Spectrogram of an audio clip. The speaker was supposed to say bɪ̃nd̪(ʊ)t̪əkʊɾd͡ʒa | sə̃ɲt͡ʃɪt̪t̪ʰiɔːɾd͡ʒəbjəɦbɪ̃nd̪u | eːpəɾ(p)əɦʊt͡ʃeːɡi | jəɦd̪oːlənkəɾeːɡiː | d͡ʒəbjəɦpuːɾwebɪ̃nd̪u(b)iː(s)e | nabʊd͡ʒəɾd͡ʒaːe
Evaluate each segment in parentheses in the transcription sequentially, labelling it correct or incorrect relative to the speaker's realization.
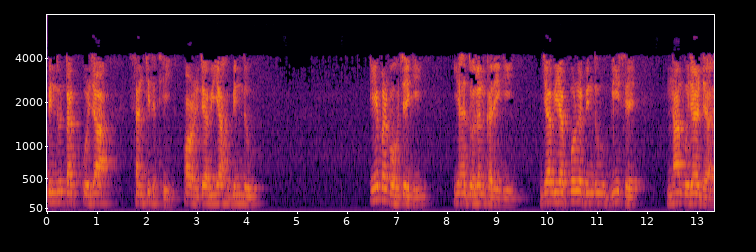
incorrect: u, correct, correct, correct

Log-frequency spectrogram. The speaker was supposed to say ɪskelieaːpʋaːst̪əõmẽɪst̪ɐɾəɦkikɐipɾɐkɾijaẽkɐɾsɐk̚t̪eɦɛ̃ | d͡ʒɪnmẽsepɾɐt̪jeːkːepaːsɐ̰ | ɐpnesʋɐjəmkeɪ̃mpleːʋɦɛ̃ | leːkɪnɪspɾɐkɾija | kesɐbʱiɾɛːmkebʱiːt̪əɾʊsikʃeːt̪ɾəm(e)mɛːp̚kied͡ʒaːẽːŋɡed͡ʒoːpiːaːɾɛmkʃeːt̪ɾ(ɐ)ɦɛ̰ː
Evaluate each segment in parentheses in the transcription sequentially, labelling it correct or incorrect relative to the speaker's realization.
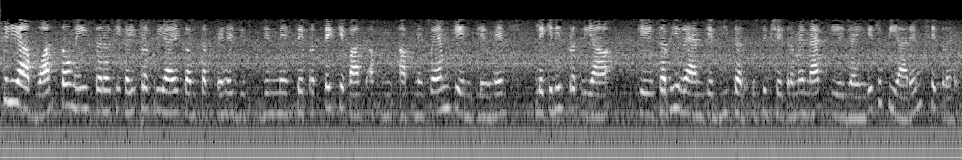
incorrect: ẽ, incorrect: ə

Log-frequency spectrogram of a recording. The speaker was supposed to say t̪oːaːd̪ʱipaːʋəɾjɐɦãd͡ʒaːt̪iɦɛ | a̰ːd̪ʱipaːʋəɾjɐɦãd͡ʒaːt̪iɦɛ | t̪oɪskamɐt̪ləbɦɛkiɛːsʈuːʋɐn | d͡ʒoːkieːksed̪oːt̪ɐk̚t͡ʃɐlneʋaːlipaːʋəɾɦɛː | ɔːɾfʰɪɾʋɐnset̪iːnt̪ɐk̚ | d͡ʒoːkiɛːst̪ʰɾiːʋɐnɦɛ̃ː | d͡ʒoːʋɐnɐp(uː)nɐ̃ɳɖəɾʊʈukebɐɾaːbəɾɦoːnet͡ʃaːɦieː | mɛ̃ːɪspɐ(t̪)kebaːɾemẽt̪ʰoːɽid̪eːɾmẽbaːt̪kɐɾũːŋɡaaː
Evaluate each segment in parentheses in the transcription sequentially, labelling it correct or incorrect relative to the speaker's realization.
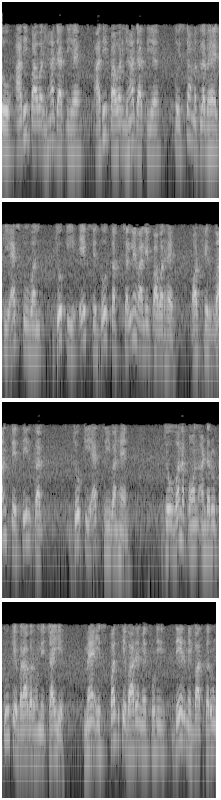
incorrect: ɔː, incorrect: d̪

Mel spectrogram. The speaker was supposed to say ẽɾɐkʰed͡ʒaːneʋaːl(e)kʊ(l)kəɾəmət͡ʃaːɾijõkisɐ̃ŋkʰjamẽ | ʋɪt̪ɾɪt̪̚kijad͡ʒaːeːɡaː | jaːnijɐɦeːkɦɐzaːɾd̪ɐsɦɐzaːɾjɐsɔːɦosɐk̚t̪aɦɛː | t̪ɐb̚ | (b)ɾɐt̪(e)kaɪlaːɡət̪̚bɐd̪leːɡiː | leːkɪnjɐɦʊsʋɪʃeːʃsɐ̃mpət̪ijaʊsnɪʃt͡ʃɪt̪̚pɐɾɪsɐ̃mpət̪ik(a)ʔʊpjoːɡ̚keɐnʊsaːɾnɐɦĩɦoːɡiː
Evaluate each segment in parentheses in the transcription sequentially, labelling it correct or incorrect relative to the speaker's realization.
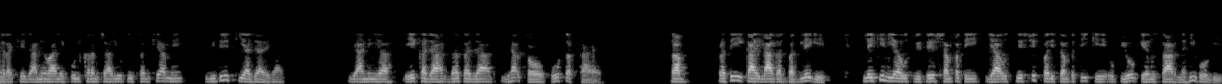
correct, correct, incorrect: p, incorrect: i, incorrect: e

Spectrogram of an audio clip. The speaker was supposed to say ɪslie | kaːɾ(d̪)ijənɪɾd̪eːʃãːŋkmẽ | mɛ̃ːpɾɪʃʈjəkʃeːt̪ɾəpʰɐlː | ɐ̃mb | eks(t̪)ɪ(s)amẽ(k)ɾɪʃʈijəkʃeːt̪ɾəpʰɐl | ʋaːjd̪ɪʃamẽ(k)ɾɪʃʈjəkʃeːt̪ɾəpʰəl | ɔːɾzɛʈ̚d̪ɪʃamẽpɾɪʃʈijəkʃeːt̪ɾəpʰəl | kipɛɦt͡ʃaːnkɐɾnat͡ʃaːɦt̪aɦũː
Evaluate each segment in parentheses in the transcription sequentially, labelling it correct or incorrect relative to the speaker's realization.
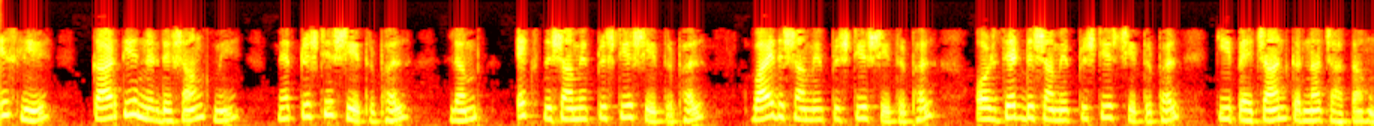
incorrect: t̪, incorrect: d̪, incorrect: ʃ, incorrect: p, incorrect: p

